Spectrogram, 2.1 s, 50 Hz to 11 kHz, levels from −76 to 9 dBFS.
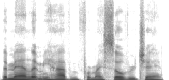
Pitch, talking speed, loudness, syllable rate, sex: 120 Hz, 285 wpm, -18 LUFS, 5.5 syllables/s, male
